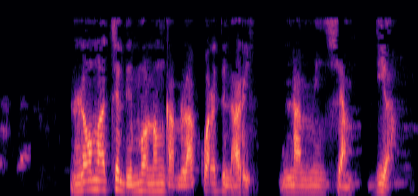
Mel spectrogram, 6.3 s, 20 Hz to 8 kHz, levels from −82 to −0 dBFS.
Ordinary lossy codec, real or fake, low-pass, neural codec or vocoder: MP3, 24 kbps; fake; 7.2 kHz; codec, 32 kHz, 1.9 kbps, SNAC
